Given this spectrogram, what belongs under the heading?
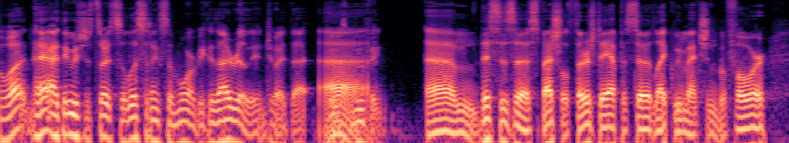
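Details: Adult male speaker; normal voice.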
